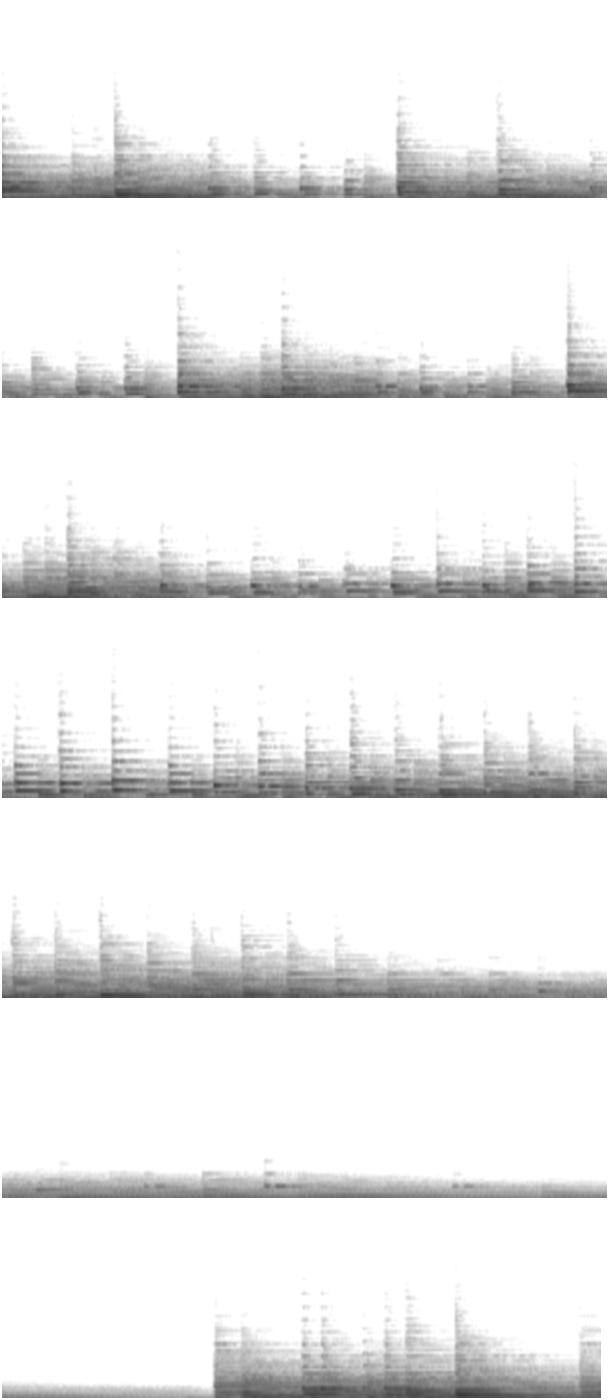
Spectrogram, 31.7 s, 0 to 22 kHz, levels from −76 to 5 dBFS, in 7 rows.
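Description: The music carries no audible technical faults at any point in its course.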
